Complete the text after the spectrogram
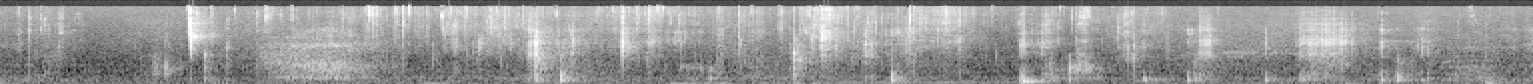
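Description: A woman chews food close to a microphone.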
